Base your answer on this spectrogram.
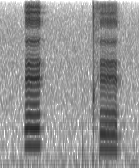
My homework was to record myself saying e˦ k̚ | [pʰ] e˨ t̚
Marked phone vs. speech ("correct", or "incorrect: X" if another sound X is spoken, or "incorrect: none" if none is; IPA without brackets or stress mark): correct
